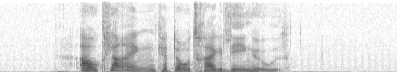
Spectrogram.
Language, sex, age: Danish, female, 42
